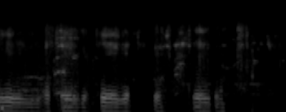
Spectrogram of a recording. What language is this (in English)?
Santali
